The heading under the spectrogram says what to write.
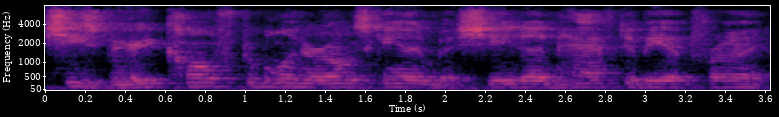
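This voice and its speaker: A man speaks with a Southern US accent, and the room echo is audible. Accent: US South. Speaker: pastor teaching Sunday school. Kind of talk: Sunday school class teaching. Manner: animated.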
